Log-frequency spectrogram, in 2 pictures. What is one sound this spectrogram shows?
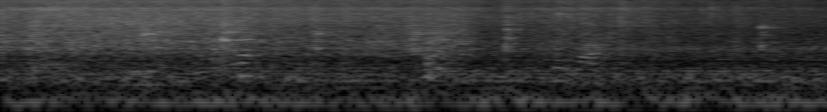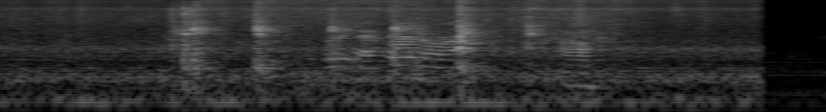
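A metal spatula scrapes against a wok.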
